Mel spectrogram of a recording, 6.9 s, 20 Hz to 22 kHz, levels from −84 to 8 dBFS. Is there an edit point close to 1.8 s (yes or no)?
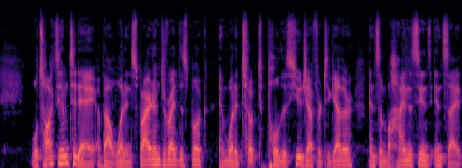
no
